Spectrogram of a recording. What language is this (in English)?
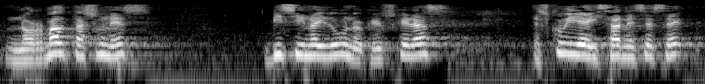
Basque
